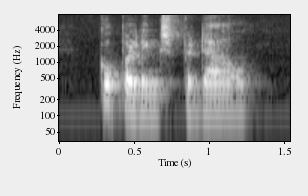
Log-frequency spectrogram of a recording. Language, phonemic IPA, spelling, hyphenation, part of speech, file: Dutch, /ˈkɔpəlɪŋspeˌdal/, koppelingspedaal, kop‧pe‧lings‧pe‧daal, noun, Nl-koppelingspedaal.ogg
- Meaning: clutch pedal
